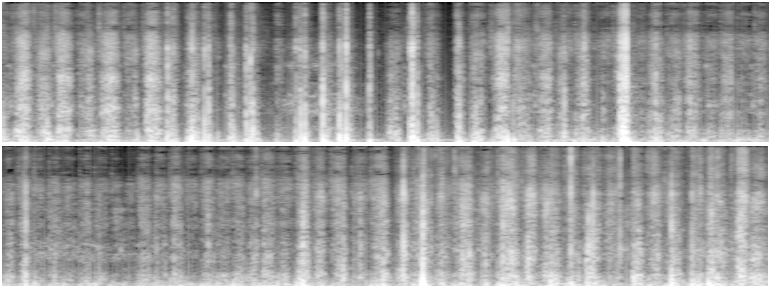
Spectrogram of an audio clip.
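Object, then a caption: Coated cardboard puzzle pieces scraped with a wooden stylus. A wooden stylus scratches the black coating off cardboard scratch-off jigsaw puzzle pieces, revealing yellow and blue underneath. Dense, irregular, dry scratching strokes follow one another rapidly with no ring, their sound weighted heavily toward the low end with a faint bright edge.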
